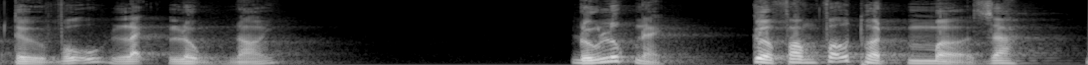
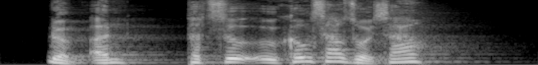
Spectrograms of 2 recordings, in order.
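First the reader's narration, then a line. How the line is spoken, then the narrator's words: Slightly trembling voice. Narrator (Vietnamese): Giọng nói của bà Thẩm hơi run rẩy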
